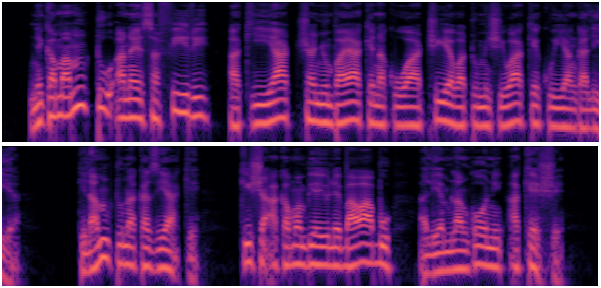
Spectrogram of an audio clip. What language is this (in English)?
Swahili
